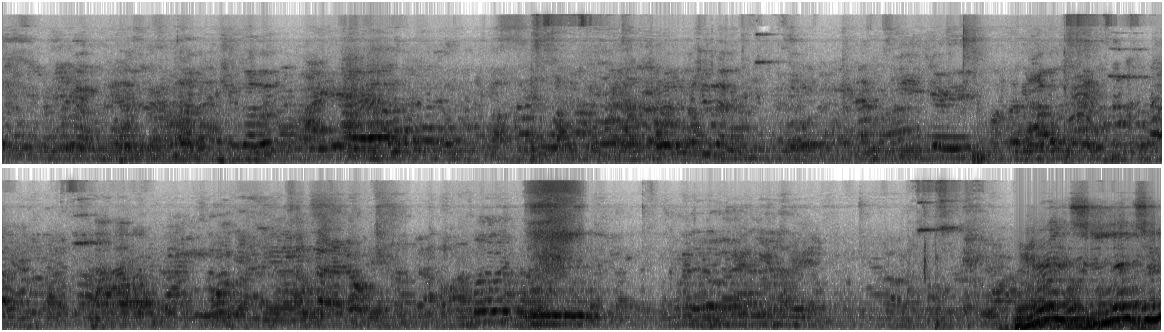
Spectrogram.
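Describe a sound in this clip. Men talk at a distance in an echoing room.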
